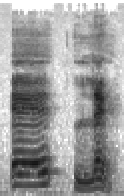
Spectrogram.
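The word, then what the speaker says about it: אֵלֶּה: So remember, this is a long E sound, short E sound. So it's ele.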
